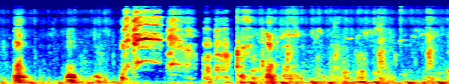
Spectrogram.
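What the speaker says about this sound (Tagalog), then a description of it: "Ito na guys, ang ating mga inililipat na biik." Piglets being moved on a pig farm squeal and grunt continuously, with loud, overlapping high-pitched squeals bunched in the first half among busy close-range pen noise.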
